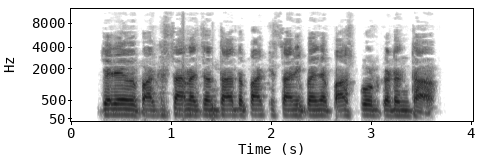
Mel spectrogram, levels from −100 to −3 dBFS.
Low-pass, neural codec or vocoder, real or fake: 10.8 kHz; vocoder, 24 kHz, 100 mel bands, Vocos; fake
